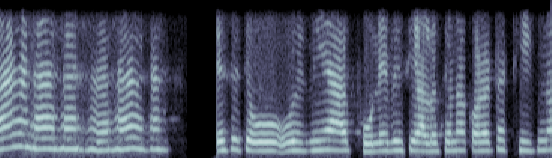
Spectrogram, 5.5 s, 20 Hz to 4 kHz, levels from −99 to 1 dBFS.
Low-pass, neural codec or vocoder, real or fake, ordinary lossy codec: 3.6 kHz; none; real; none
